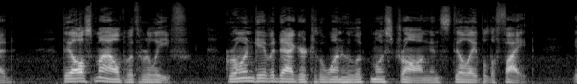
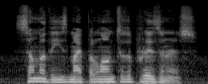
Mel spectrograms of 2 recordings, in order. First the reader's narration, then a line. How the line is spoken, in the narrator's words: whispered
